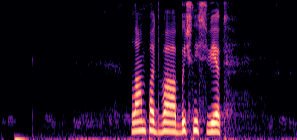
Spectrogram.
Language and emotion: Russian, neutral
